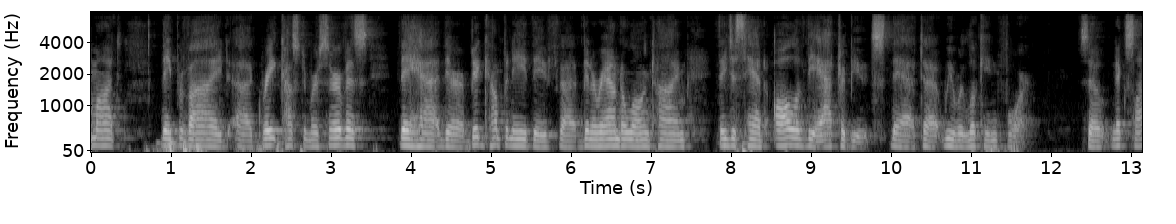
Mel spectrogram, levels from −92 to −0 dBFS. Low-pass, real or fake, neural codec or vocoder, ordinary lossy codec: 7.2 kHz; real; none; AAC, 48 kbps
